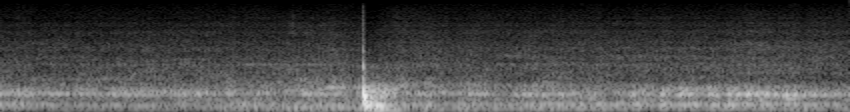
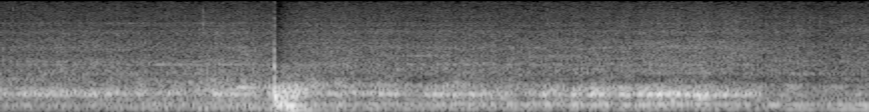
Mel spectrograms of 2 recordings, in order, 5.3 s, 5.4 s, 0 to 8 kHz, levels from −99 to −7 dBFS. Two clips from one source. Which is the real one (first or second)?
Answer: second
